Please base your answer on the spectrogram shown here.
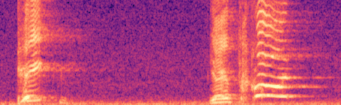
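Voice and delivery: very high, loud, fast hen squawk; squawky hen. A narrator's reading. Scruffy hen haggles with the pig, squawking high.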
